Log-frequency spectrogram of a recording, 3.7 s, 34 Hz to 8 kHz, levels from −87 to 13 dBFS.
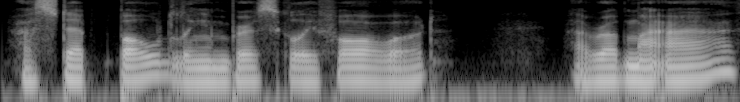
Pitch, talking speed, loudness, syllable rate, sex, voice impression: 115 Hz, 160 wpm, -19 LUFS, 5.2 syllables/s, male, masculine, adult-like, slightly relaxed, slightly weak, slightly dark, soft, slightly raspy, cool, calm, reassuring, wild, slightly kind, slightly modest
